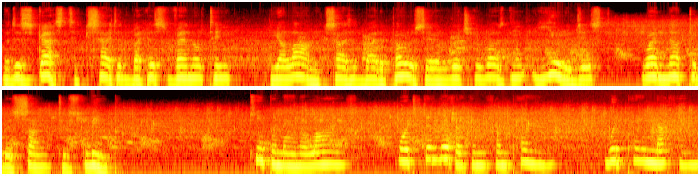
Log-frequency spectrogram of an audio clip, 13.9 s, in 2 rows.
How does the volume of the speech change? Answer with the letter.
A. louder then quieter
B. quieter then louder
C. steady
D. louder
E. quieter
C.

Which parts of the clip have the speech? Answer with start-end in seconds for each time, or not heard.
0.0-8.2, 9.4-13.8.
